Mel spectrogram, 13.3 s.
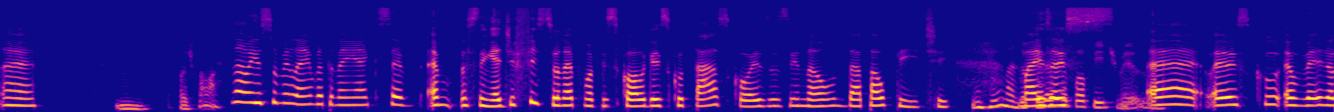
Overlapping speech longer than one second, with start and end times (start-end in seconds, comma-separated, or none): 10.2-11.7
